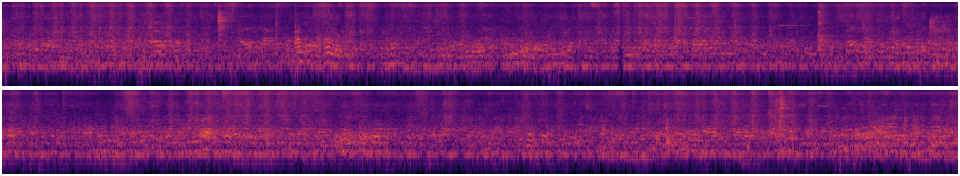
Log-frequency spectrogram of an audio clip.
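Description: A crowd of young people chatters nearby.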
